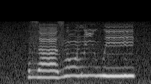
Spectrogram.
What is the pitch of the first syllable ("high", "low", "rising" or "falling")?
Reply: low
